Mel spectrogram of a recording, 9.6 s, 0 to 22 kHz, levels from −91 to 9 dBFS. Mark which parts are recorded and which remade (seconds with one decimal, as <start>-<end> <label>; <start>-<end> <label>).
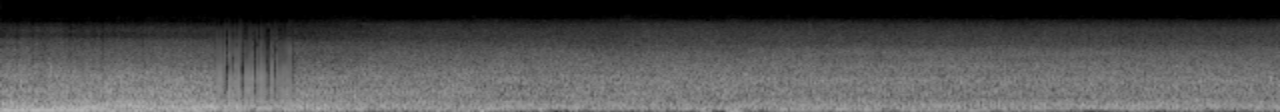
0.0-1.6 recorded; 1.6-2.2 remade; 2.2-9.6 recorded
